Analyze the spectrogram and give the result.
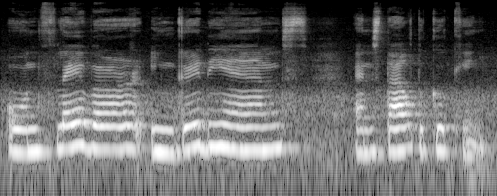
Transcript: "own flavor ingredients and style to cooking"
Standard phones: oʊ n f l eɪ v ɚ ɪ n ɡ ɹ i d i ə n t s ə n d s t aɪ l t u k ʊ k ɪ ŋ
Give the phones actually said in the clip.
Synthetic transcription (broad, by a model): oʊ n f l eɪ v ɚ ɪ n ɡ ɹ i d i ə n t s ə n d s t aɪ l t u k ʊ k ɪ ŋ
